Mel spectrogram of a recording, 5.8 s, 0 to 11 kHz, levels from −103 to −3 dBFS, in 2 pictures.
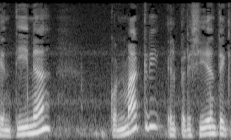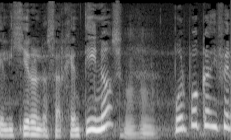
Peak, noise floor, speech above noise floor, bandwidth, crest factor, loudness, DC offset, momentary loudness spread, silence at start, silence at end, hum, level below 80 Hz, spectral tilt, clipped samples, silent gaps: -6 dBFS; -43 dBFS; 23 dB; 10.5 kHz; 16 dB; -21 LUFS; under 0.1%; 14 LU; 0 s; 0 s; none; -58 dBFS; -7 dB/octave; under 0.1%; none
